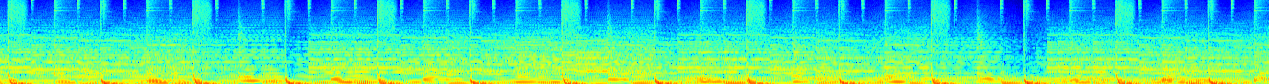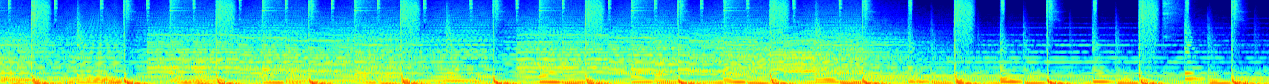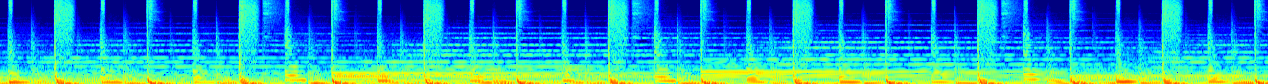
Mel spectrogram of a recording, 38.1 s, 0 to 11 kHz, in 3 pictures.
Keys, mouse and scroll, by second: 0.1 scroll down 1, 0.4 middle click, 1.2 shift+click, 1.6 shift+click, 1.9 scroll down 2, 2.2 middle click, 3.1 click, 3.5 scroll down 2, 3.8-5.3 middle drag, 5.3 scroll up 2, 5.6 middle click, 6.0 alt+a, 6.7-8.0 middle drag, 8.0 click, 8.6-8.9 scroll down 3, 9.3-10.0 middle drag, 10.0 scroll up 2, 11.0-14.8 middle drag, 14.8-15.4 scroll up 2, 15.4-17.2 middle drag, 17.2-17.6 scroll up 2, 17.6 3, 18.1 click, 20.1-20.4 scroll up 3, 20.4-21.9 shift+middle drag, 21.9 scroll up 1, 22.2-24.1 middle drag, 24.1 click, 26.1 click, 27.0 click, 27.8 shift+click, 29.8-37.4 drag, 37.4 scroll down 2, 37.6-38.0 middle drag.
